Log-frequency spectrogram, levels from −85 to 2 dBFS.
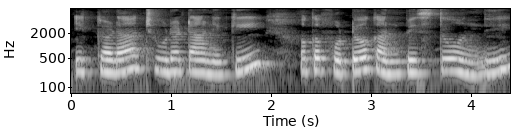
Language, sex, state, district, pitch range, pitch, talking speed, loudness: Telugu, female, Andhra Pradesh, Sri Satya Sai, 225-250 Hz, 235 Hz, 80 wpm, -16 LUFS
